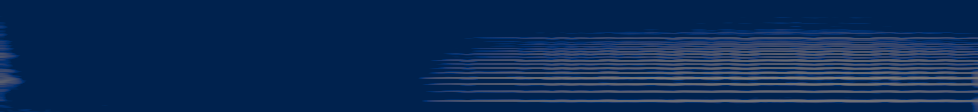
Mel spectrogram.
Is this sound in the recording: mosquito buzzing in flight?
yes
